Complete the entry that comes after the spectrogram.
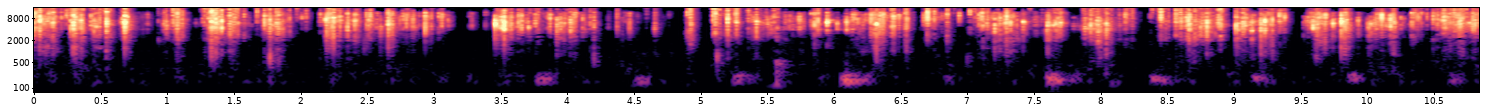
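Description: An orange plastic blister pack with foil backing and pills inside is held in both hands and bent, crushed and crinkled with fingers and long nails. Quiet, bright, dense crackling and crinkling comes in bursts with short pauses, and faint low thumps sit under some of the crunches.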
